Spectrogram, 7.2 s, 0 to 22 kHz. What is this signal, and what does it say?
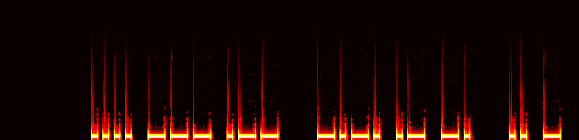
Morse code, heard as a keyed tone, about 17 wpm, 700 Hz. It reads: HOW CAN IT
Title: Sentences from Top 1400 Words 17wpm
